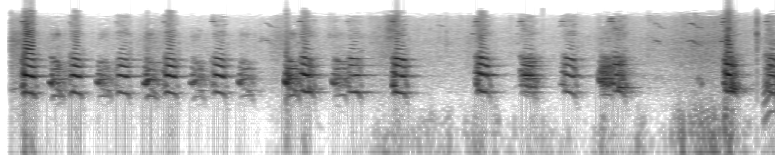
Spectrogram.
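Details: Two coonhounds treeing a raccoon in a den tree beside a river in Taylor County, Kentucky, at night; rapid overlapping hoarse barks, about two a second, irregular, then a man laughing at the end.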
